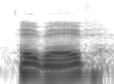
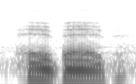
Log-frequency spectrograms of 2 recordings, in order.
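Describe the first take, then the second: First: It is said in his normal voice. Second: It is said in a deep voice.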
